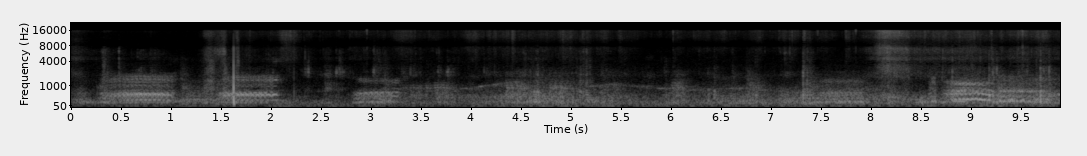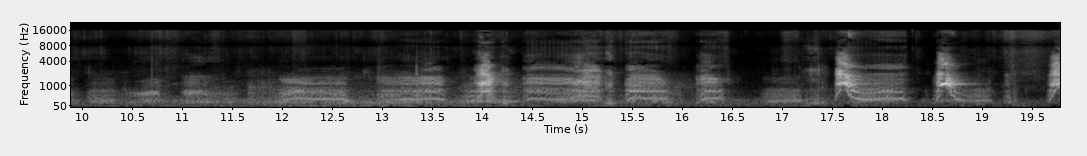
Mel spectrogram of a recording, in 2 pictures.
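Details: Akbash dog puppies, livestock guard dog breed, making a mix of low growling, whimpers and short yips, irregular at first then louder bursts of yapping toward the end.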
